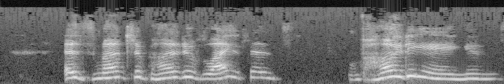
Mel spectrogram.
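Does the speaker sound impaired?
Yes: cerebral palsy.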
